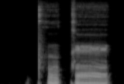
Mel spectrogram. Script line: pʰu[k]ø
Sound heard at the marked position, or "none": k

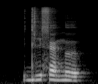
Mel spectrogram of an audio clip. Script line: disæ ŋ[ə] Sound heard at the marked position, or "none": ə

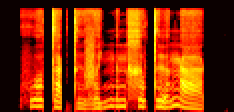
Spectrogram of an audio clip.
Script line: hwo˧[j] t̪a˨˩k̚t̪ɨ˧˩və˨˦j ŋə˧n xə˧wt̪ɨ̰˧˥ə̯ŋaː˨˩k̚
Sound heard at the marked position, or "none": none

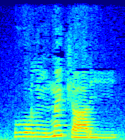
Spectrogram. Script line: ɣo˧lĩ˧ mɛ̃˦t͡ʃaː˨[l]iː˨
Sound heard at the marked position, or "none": ɾ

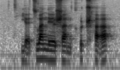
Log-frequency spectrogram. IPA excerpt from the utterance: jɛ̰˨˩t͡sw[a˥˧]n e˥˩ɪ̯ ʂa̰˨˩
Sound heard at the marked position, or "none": a˥˧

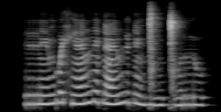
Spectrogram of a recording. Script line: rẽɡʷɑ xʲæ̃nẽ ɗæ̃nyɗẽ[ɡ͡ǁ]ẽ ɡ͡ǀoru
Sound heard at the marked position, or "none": ɡ͡ǀ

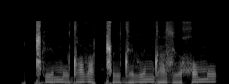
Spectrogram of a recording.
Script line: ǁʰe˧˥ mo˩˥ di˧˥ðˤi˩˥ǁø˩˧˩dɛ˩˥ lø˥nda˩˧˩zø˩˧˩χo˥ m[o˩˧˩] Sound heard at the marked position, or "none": o˥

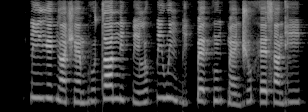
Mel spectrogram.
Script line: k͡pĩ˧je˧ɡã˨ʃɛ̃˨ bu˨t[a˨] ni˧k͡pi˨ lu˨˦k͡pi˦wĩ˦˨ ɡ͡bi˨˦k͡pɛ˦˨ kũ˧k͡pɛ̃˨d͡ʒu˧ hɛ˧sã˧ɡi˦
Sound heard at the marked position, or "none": a˧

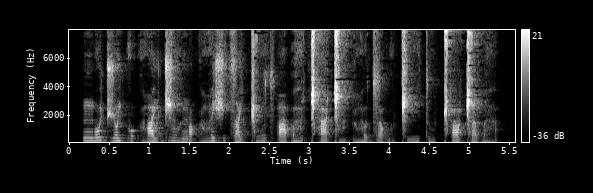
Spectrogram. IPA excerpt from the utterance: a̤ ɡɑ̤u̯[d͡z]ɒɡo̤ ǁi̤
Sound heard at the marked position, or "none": d͡z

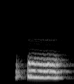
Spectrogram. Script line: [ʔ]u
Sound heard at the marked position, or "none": ʔ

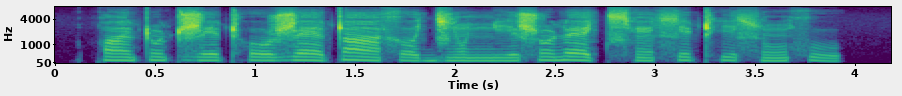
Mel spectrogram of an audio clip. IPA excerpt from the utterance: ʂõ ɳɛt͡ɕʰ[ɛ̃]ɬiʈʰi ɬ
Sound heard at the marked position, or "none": ẽ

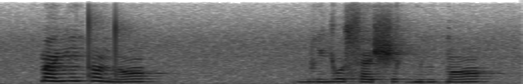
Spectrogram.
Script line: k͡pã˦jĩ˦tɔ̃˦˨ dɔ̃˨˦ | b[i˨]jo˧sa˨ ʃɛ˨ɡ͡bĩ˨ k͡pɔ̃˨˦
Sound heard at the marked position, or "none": i˨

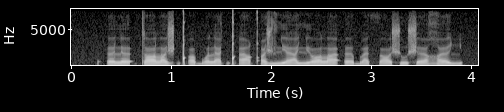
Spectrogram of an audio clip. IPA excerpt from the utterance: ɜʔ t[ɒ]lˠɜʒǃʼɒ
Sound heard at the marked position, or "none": ɒ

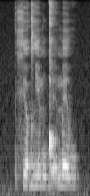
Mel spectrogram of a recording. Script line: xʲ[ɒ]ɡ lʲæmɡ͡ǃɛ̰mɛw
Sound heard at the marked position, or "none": ɒ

